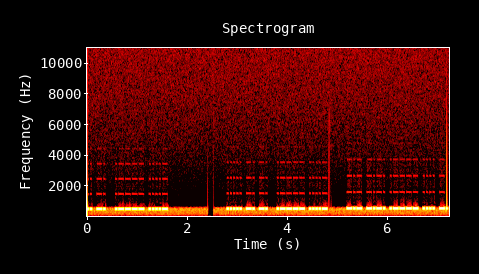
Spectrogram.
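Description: Morse code beeps out quickly over a radio, with short pauses.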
